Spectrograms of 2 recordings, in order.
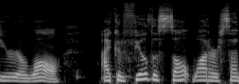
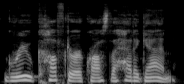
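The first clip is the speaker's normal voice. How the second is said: plain reading voice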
